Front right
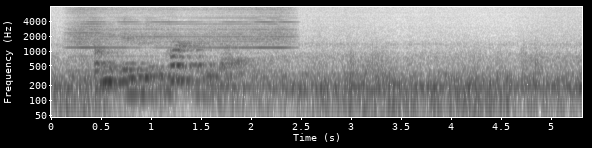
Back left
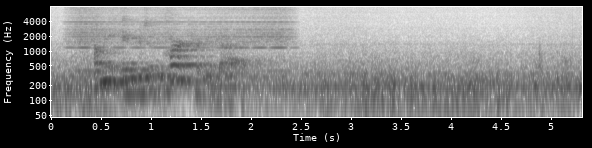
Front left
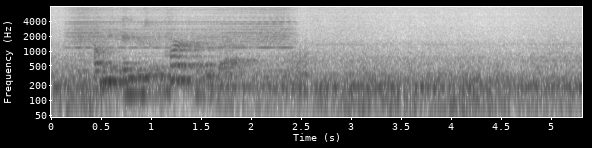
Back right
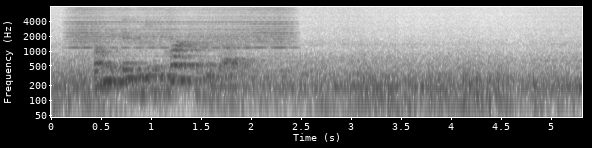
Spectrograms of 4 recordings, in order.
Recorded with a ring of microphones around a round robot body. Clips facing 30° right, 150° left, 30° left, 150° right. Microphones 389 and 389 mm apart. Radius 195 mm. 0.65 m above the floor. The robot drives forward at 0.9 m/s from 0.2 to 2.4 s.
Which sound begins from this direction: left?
A man speaking, at 0.4 s.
